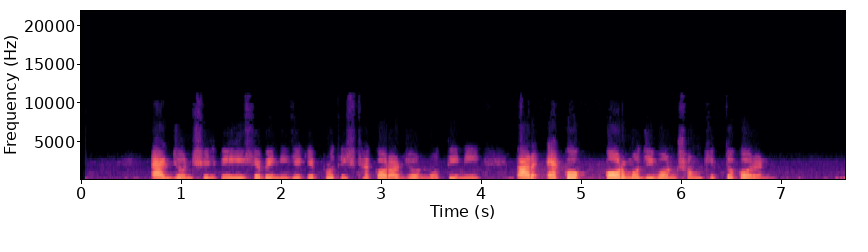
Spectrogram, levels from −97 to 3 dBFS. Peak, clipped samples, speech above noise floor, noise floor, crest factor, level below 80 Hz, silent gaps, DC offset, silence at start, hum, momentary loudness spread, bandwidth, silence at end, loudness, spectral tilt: -2 dBFS; under 0.1%; 36 dB; -60 dBFS; 24 dB; -60 dBFS; none; under 0.1%; 0.7 s; none; 12 LU; 5.8 kHz; 0.05 s; -24 LUFS; -9 dB/octave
